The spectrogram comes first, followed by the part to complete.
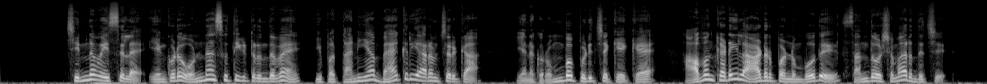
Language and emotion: Tamil, happy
